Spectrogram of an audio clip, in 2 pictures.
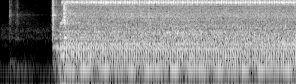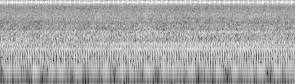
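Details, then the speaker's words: Newly mounted replacement pump on cleaned-out air compressor: kicks on and settles into steady, even pumping beat about three and a half strokes a second, smooth and quiet; builds pressure, gauge suspected broken. "buddy sounds like it's making pressure"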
